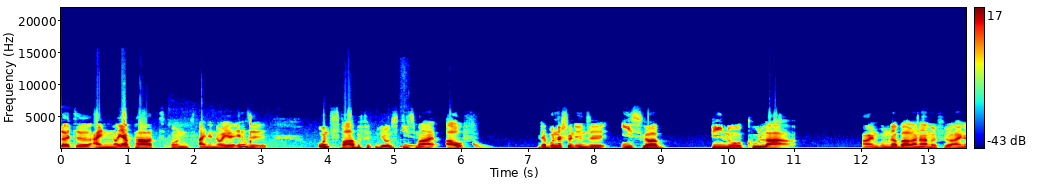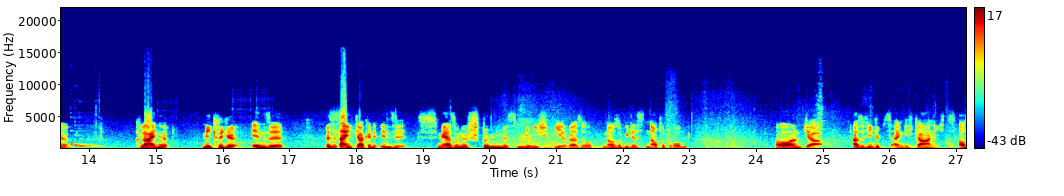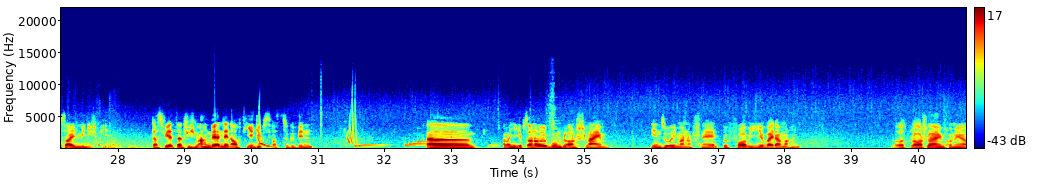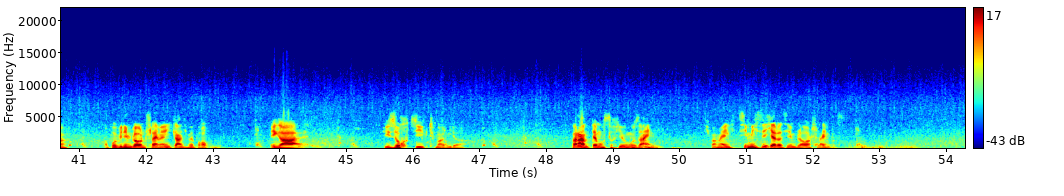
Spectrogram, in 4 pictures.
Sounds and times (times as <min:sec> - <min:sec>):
Speech: 0:00.0 - 0:03.2, 0:03.9 - 0:06.3, 0:07.2 - 0:09.1, 0:09.8 - 0:11.1, 0:12.0 - 0:13.9, 0:14.7 - 0:16.9, 0:17.5 - 0:23.0, 0:24.3 - 0:31.0, 0:32.6 - 0:35.4, 0:36.0 - 0:38.2, 0:39.6 - 0:43.1, 0:43.9 - 0:44.4, 0:45.6 - 0:46.8, 0:48.4 - 0:49.8, 0:50.4 - 0:52.5.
